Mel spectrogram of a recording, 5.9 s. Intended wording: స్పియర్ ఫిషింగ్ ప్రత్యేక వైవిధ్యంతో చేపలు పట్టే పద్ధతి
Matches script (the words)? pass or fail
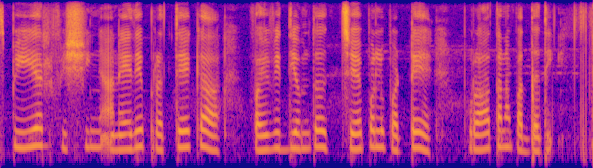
fail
